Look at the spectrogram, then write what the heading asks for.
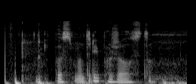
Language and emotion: Russian, neutral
